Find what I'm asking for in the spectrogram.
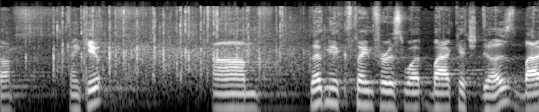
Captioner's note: applause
